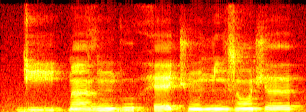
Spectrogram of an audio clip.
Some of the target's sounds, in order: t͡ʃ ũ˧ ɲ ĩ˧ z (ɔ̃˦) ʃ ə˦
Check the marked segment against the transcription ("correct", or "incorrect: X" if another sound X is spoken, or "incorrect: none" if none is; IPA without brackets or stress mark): correct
